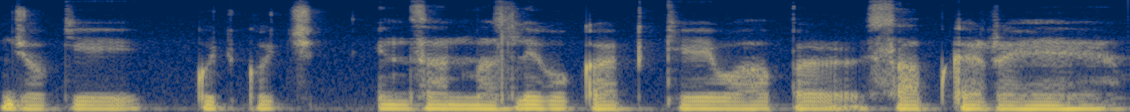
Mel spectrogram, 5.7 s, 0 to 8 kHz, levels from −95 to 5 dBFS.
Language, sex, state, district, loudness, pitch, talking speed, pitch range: Hindi, male, Arunachal Pradesh, Lower Dibang Valley, -18 LUFS, 100 Hz, 140 wpm, 95-100 Hz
